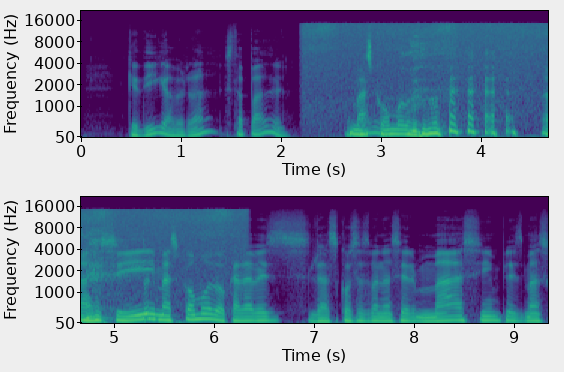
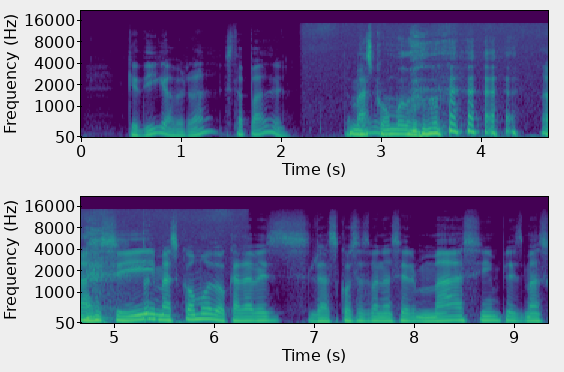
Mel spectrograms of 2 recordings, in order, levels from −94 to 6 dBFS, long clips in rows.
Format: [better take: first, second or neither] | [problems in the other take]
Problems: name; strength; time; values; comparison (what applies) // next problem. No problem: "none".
second | hiss; loud; from 2 to 6.5 s; 8 dB below the speech; faint in the second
